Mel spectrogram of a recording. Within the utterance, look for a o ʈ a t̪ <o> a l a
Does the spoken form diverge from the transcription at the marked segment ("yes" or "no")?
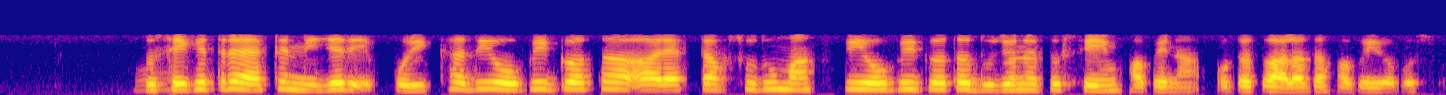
no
